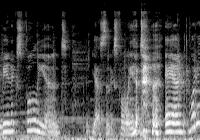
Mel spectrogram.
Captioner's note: chuckles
